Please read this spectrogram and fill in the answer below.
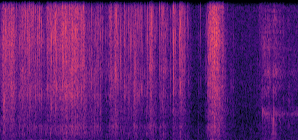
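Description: Clear plastic protective bag crinkling as it is pulled off a new camera body, a dense crackle for about three seconds with one louder rustle near the end as it comes free.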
